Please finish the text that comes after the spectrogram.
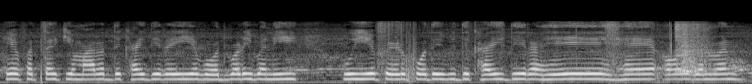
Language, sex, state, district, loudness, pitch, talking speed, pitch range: Hindi, female, Uttar Pradesh, Hamirpur, -12 LUFS, 245 Hz, 165 wpm, 235-245 Hz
